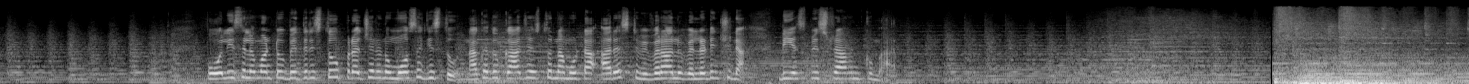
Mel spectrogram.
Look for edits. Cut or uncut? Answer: cut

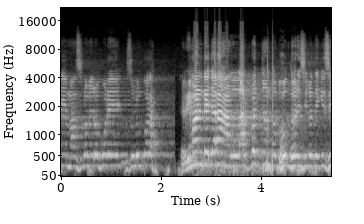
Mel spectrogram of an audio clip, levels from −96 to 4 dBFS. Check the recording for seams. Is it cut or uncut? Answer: cut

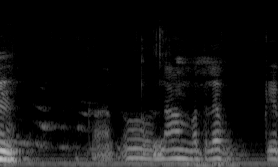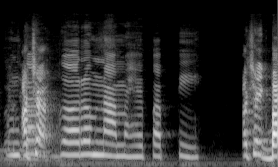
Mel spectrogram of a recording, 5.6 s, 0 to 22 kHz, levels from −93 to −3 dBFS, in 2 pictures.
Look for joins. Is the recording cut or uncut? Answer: uncut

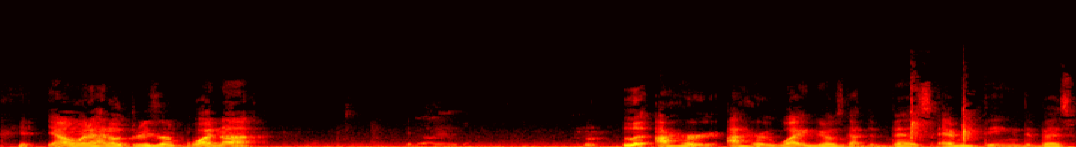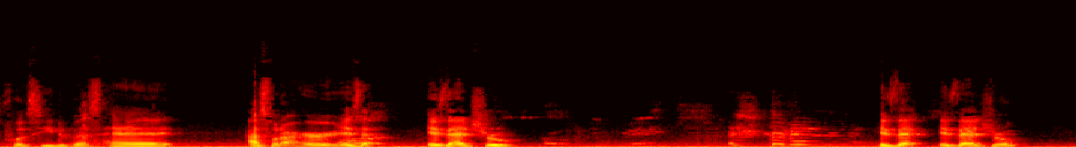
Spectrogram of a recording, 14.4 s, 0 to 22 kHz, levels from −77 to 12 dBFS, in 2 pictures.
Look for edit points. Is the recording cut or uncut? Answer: uncut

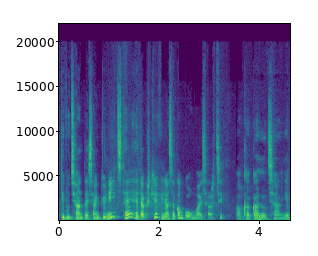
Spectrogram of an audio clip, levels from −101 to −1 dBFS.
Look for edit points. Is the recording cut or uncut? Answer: cut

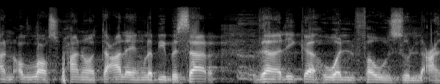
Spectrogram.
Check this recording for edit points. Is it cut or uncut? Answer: uncut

